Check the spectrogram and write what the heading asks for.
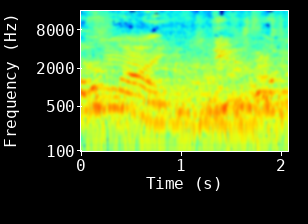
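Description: Children's voices and chatter, with a child's high voice sweeping up and down about half a second in and again near a second and a half in.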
